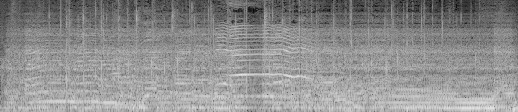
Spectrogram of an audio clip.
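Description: Applause and cheering from a crowd, a steady, dense wash of clapping and shouting voices that holds at a loud, even level for about eight seconds.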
